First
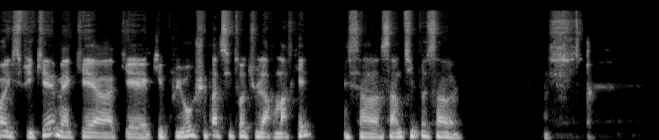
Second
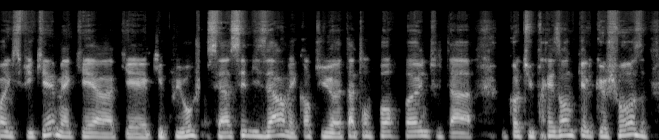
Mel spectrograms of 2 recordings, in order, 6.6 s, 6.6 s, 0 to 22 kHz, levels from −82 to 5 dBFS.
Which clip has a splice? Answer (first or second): second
